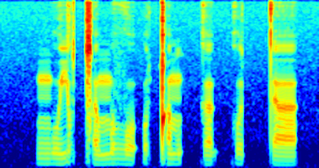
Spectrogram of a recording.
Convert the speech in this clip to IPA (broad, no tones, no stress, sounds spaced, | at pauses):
m u j o ǀ ə m ə v o ʔ o ǃ ɐ m kː ɐ kː o tː ɐ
